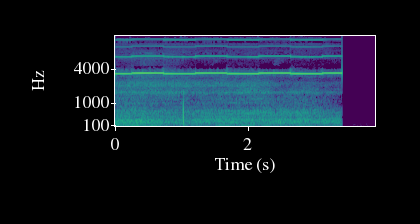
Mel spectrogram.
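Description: A buzzer driven by a PIR motion sensor, with no microcontroller, sounds a steady, high electronic alarm tone for several seconds and then cuts off abruptly, fairly quiet and alone.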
